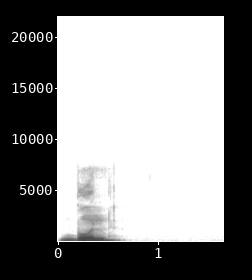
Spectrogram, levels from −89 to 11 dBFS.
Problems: background sounds at intervals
